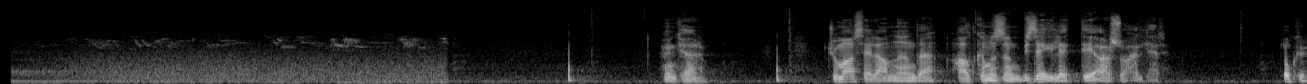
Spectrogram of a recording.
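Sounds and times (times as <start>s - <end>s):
birds chirping: 0.1s - 13.0s.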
